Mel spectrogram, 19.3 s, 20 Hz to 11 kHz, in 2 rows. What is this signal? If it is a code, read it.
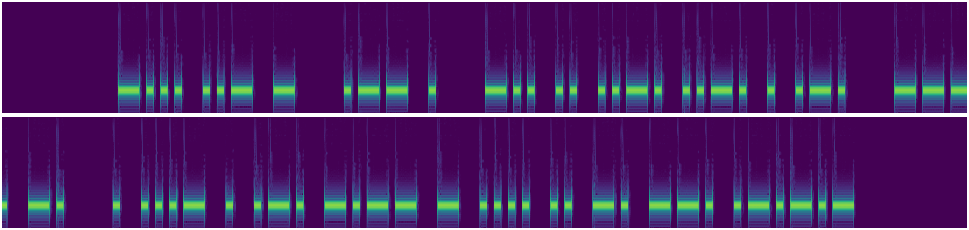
Morse code, heard as a keyed tone, about 17 wpm, 700 Hz. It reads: BUT WE DIFFER ON EVERYTHING.
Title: Sentences from Top 1000 Words - Review Part 1 - 17wpm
